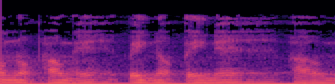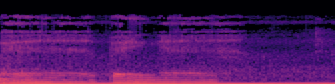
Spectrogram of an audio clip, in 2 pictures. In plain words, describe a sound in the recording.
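An elderly man chants slowly into a microphone, heard through a loudspeaker.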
